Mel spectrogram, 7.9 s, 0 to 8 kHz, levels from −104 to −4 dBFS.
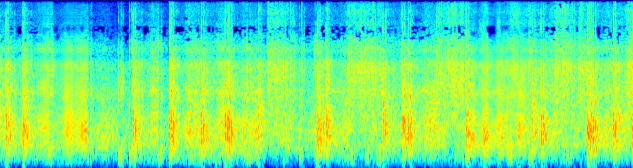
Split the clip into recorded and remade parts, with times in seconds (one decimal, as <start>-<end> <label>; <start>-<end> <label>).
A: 0.0-0.5 recorded; 0.5-1.1 remade; 1.1-5.9 recorded; 5.9-6.6 remade; 6.6-7.9 recorded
